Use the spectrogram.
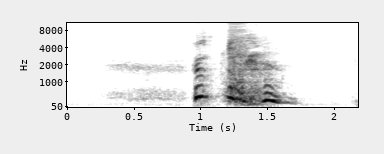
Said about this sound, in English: I had to sneeze real bad. I'm gonna sneeze again. God bless me. And I always sneeze in threes, so it's guaranteed another one is coming. Here we go. Told you.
